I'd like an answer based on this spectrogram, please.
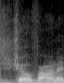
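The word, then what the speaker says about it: Jo'Vonna: Okay, may you please state your name and spell it for me? Okay, my name is Giovanna, and that is J-O apostrophe capital V O-N-N-A.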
